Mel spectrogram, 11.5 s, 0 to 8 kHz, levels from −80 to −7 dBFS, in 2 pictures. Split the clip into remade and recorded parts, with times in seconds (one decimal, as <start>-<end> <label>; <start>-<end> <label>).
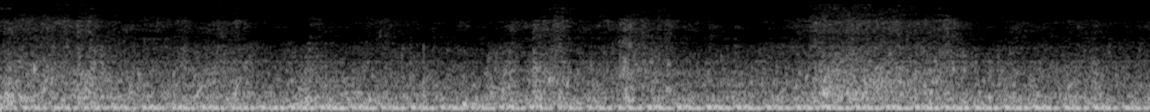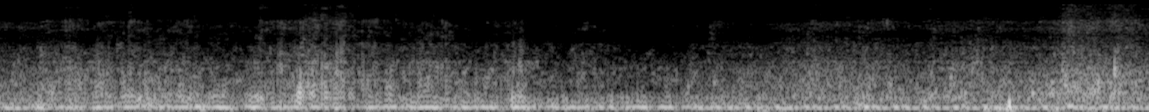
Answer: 0.0-6.1 recorded; 6.1-9.2 remade; 9.2-11.5 recorded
